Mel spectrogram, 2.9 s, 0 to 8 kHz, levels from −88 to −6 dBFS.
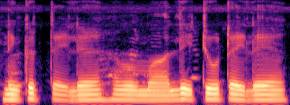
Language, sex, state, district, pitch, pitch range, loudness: Wancho, male, Arunachal Pradesh, Longding, 105 Hz, 105-110 Hz, -14 LUFS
